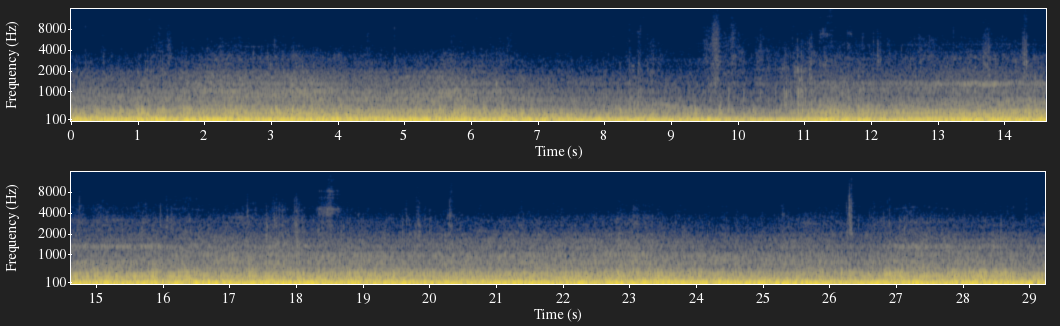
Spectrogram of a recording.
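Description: Steady low rumble of engine and tyre noise heard inside a moving car's cabin. It eases off briefly about ten seconds in, then picks up again.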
